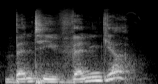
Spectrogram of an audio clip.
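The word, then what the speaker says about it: Bentivegna: Um, but this is directed by by uh, Ridley Scott, um, which is awesome, um, and written by Robert, Roberto Bentivin. Oh Jesus, Bentivenga. I believe that's how you pronounce that.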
